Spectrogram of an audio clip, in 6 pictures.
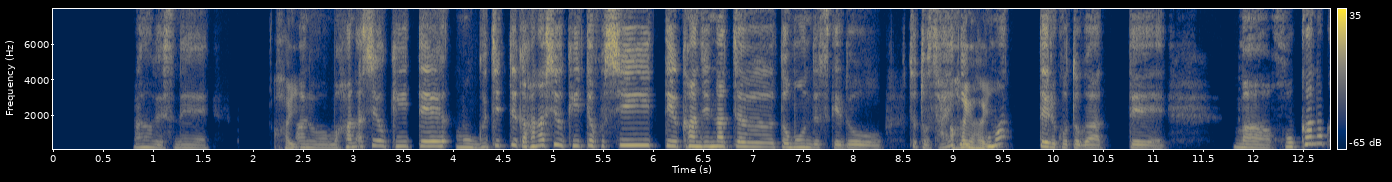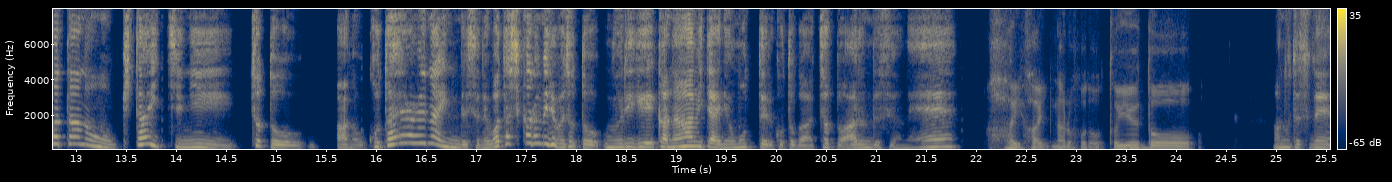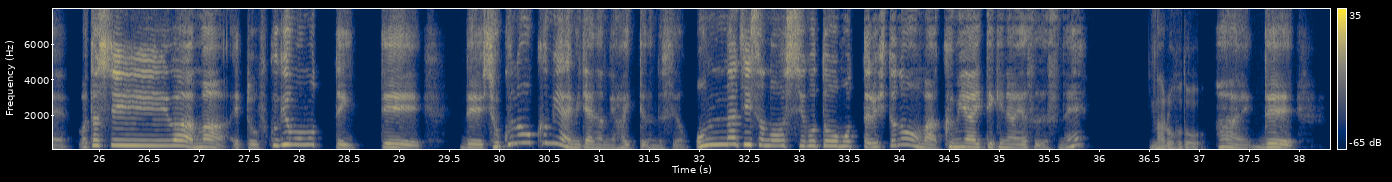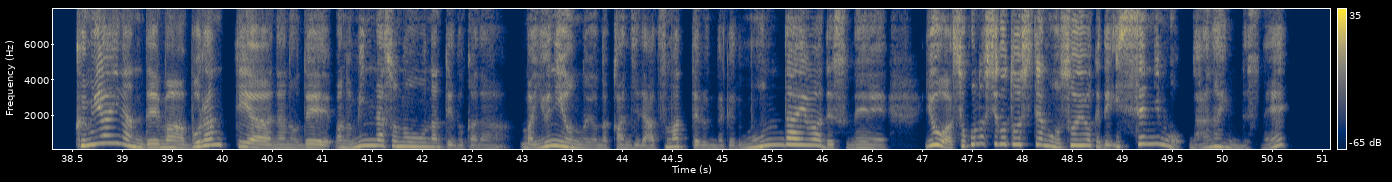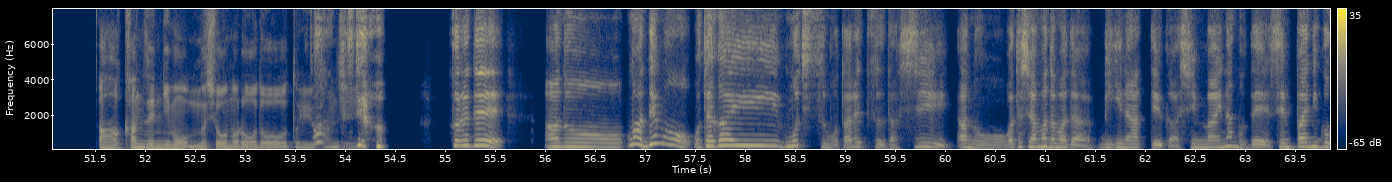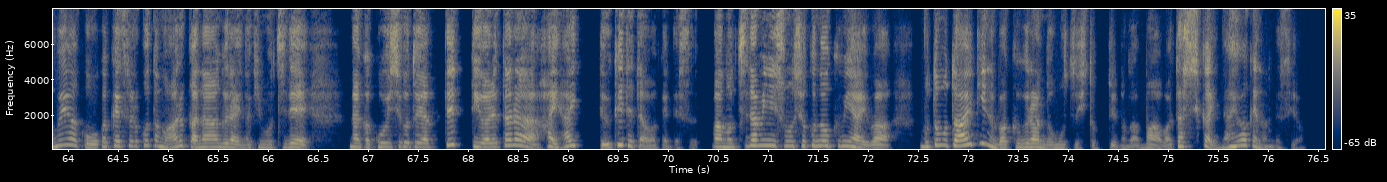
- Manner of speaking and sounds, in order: none
- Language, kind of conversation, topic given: Japanese, advice, 他者の期待と自己ケアを両立するには、どうすればよいですか？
